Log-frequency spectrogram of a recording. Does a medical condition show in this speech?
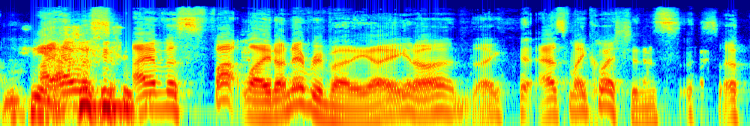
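No.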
